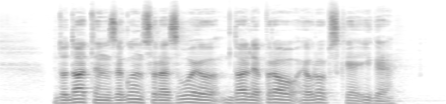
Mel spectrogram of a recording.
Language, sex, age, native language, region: Slovenian, male, 30-49, Slovenian, Savinja region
